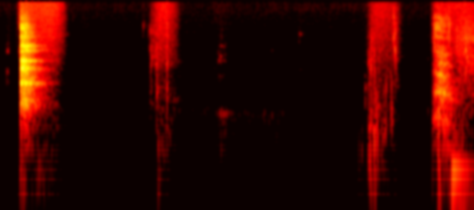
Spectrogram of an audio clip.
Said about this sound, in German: Ja, erstmal kurz noch ein Schlückchen Glühwein. Stößchen. Vorsicht.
